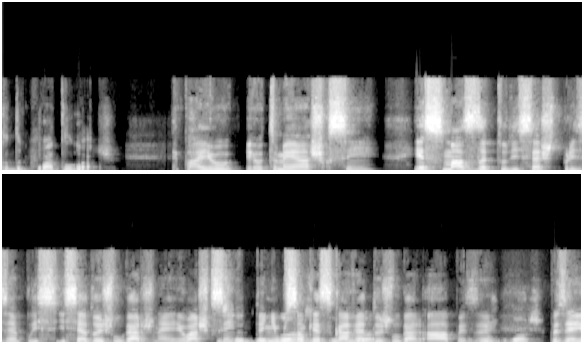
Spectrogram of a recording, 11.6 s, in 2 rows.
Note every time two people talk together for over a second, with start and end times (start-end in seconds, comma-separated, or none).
8.0-9.6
